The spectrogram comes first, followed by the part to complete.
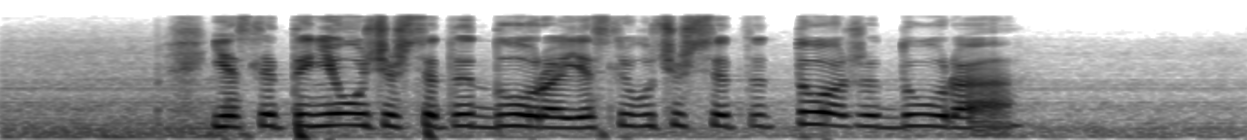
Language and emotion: Russian, angry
